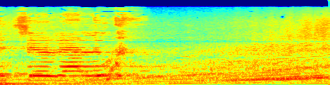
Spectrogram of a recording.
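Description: Dance mix at a breakdown: a short vocal line sits over the music in the first second, then the beat drops out and a slowly rising sweep builds in its place.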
